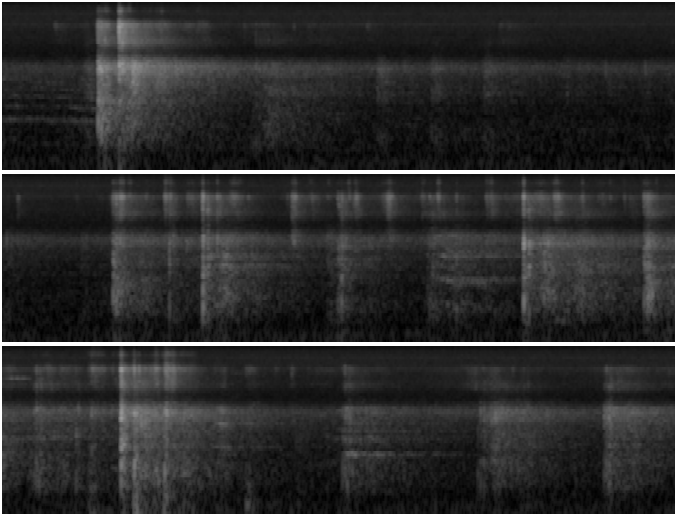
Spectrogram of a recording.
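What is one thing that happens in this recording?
Tennis balls are struck with rackets, echoing in a large indoor hall.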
